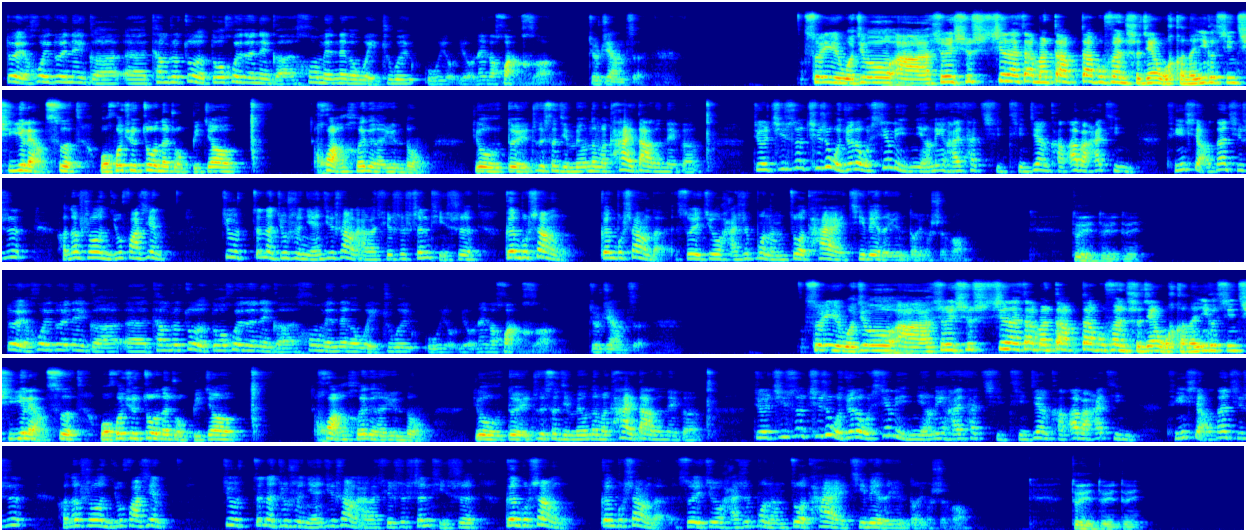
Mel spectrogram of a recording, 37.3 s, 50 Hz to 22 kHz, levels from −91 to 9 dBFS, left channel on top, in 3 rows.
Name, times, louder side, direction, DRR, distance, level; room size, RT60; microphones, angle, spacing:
voice 1, 0.1-5.5 5.9-6.4 8.0-14.8 15.6-16.6 17.2-19.4 20.0-23.7 24.2-25.1 25.5-26.5 27.1-29.6 29.9-30.5 30.9-34.5, left 3 dB, 55° left, 0.6 m, -30 dB
voice 2, 8.8-9.1 35.6-36.2, right 2 dB, 80° right, 1.2 m, -39 dB
4.6 x 3.0 x 3.1 m
head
